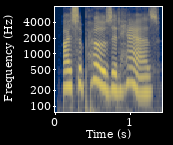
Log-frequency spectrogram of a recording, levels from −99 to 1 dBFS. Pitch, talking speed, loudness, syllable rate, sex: 230 Hz, 165 wpm, -17 LUFS, 4.8 syllables/s, female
